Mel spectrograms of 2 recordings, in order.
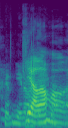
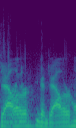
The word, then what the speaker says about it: Gjallarhorn: One of the most iconic weapons, one of the most debated pronunciations. I think we got it now. Gjallarhorn. I'm sure anybody I know from that. Europe would tell us that we're a bunch of fools, but a lot of times Gjallarhorn.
